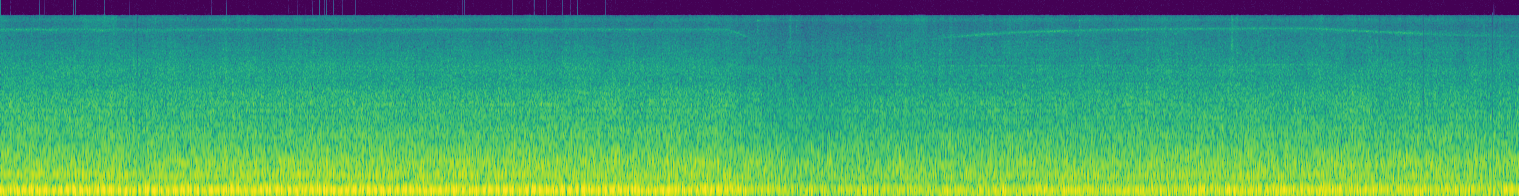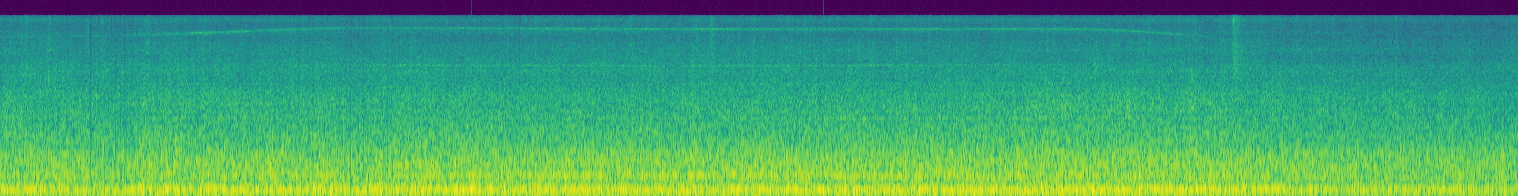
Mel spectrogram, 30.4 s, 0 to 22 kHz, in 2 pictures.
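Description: Kenworth W900L semi-truck's diesel engine running steadily at highway speed, with road and wind noise. About seven seconds in, the engine's steady hum drops and the overall sound gets a little quieter, then carries on evenly.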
